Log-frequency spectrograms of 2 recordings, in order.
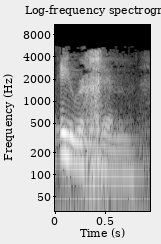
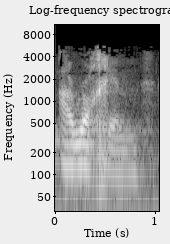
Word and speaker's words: Arachin: He once said in school, he once said that people refer to the Masecht as Erechin. He said that's the wrong pronunciation, it should be Arochin.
